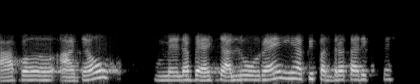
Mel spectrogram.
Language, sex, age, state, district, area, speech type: Hindi, female, 18-30, Rajasthan, Jaipur, urban, conversation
